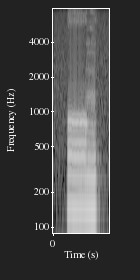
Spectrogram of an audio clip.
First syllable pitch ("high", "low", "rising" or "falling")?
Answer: high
